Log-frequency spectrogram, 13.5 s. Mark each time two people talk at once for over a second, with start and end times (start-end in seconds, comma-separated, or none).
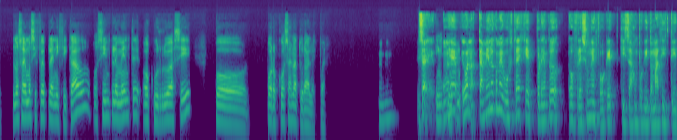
none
